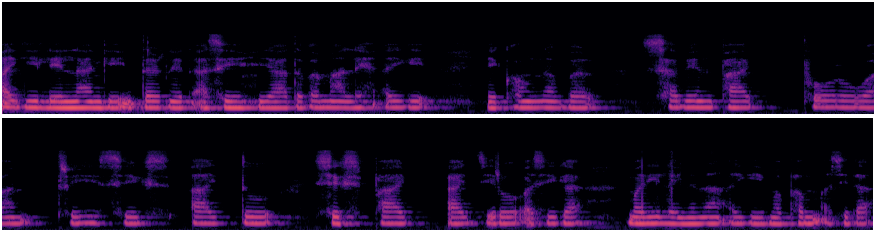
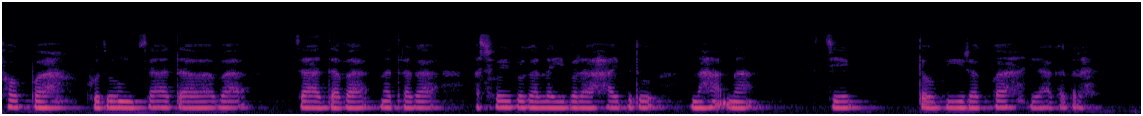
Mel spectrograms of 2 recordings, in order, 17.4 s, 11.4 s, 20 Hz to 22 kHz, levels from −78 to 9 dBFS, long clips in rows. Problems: none marked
